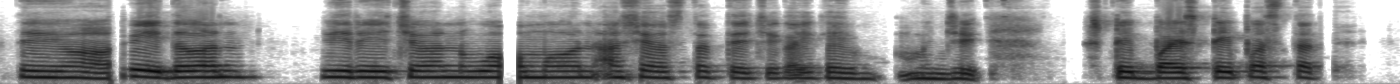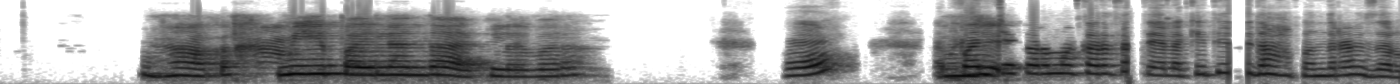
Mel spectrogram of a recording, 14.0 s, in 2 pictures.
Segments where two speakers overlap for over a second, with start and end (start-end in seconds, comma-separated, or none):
none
